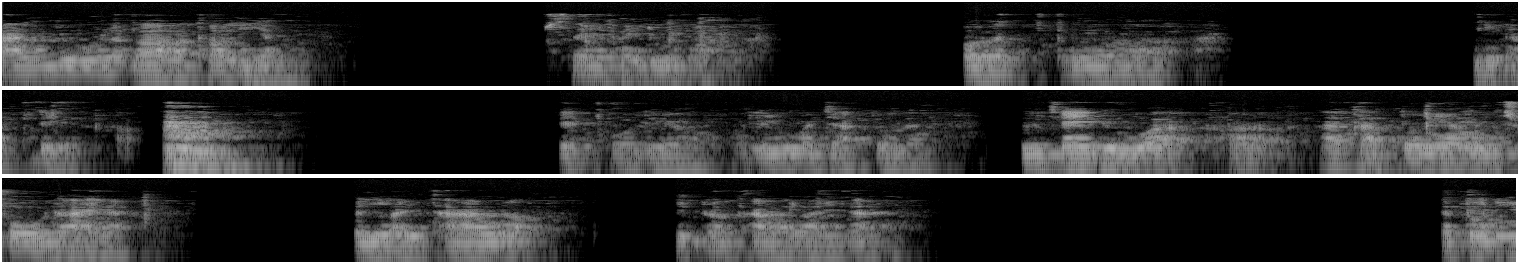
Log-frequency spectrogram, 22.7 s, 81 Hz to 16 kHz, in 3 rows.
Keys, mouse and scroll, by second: 0.7 click, 2.9 scroll, 3.6 ctrl+s, 5.4 click, 6.2-7.4 scroll, 7.4 click, 7.9 right click, 10.3 middle click, 10.5 click, 10.6 click, 14.3 middle click, 14.6 middle click, 14.6 middle click, 14.7 middle click, 15.7 middle click, 16.3 t, 16.5 middle click, 16.6 middle click, 16.7 middle click, 18.2 click, 18.9 click, 18.9 scroll, 19.4 click, 20.3-20.8 scroll, 21.5 middle click, 21.9 middle click, 22.3-22.7 scroll.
